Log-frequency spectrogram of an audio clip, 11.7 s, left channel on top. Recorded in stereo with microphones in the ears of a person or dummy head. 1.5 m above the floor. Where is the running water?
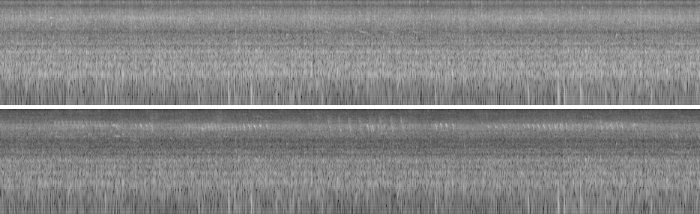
45° left (ahead or behind), 0.7 m.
